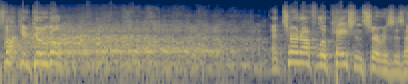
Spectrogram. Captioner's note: audience laughs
